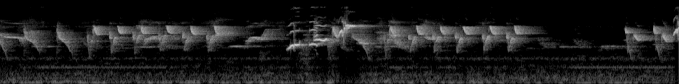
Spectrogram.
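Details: Richly varied Oriental magpie-robin song, played to arouse emotion and tail spreading: fast series of repeated sharp downslurred notes, about four per second, broken by a rising twittering flourish.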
